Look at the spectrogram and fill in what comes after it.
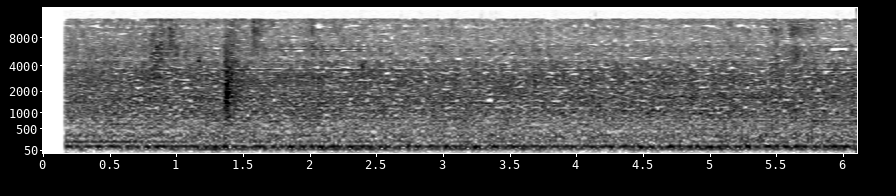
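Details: Steady low-pitched rumble of traffic or machinery, with faint hiss and a brief click, and no animal voice.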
